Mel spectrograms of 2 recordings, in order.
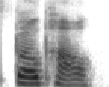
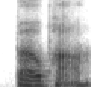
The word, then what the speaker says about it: Bhopal: It's Bhopal. Bow paw.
